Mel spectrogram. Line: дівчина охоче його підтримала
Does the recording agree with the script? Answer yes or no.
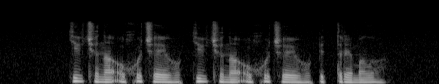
no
